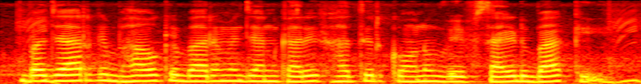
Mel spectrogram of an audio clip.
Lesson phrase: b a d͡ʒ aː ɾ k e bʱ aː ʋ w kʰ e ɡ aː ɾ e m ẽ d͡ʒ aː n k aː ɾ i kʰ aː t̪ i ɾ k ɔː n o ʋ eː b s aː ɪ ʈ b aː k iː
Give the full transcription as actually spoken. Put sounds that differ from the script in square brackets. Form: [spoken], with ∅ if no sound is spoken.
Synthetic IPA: b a d͡ʒ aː ɾ k e bʱ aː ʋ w [k] e [b] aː ɾ e m ẽ d͡ʒ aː n k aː ɾ i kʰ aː t̪ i ɾ k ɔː n o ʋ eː b s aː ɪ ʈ b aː k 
